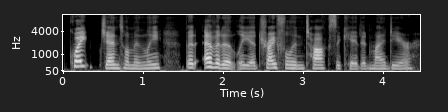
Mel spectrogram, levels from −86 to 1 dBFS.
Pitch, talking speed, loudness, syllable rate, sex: 195 Hz, 120 wpm, -22 LUFS, 5.5 syllables/s, female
